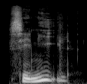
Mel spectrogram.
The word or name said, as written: senil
